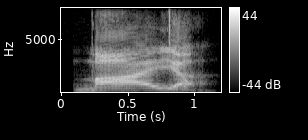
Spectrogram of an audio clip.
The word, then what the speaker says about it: Maya: So I'll go on to explain that Maya, your name has 2 syllables. Maya. That means you could hear 2 vowel sounds. Your first syllable is my, and your second syllable is and that's the A making that schwa sound or that lazy sound.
